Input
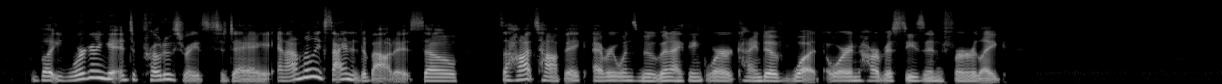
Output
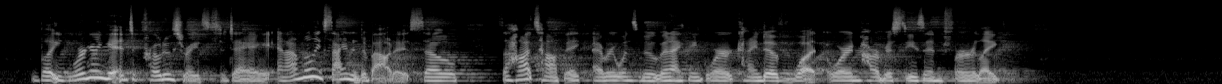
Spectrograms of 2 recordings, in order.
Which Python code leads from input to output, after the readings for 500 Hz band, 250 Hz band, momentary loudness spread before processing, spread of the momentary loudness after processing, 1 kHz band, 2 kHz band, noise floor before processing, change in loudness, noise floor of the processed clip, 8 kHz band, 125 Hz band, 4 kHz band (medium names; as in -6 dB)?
+2.5 dB, +6.0 dB, 5 LU, 7 LU, +0.5 dB, -0.5 dB, -69 dBFS, +3.5 dB, -66 dBFS, +7.0 dB, +7.0 dB, +3.0 dB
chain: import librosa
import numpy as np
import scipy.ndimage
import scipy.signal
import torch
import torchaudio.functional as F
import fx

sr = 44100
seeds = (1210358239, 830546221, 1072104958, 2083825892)

y = fx.dereverb_blind(x, sr, rt60_s=0.85)
y = fx.low_shelf(y, sr, hz=420.0, db=10.5)
y = fx.transient(y, sr, attack_db=-6, sustain_db=8)
y = fx.rev_plate(y, sr, seeds[0], rt60_s=0.92, hf_ratio=0.95, predelay_ms=105, drr_db=15.5)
